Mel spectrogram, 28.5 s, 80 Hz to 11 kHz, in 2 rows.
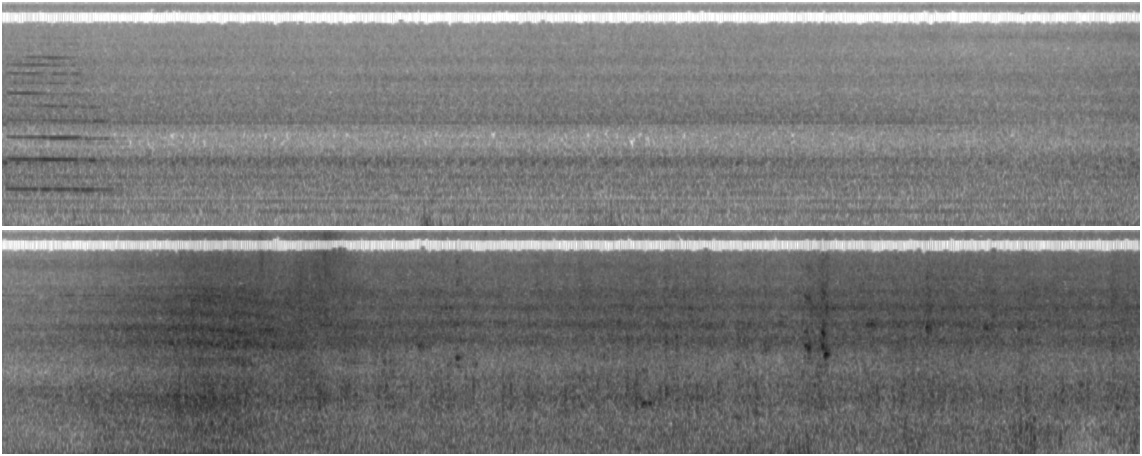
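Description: Irish Rail 071 class diesel locomotive, with its EMD V12 two-stroke engine, approaching and passing with a container freight train. A low rumble builds from about halfway and is loudest as the locomotive passes, then the wagons roll by with wheels clattering on the rails. A brief horn note fades away right at the start.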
